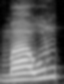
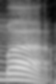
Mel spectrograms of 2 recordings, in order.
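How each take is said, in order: First: The word ends with an 'un' sound. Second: The word ends with a bare 'a' sound. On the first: The speaker calls it wrong. "তো ওটাকে জবর দিয়ে বলতে হবে" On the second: The speaker calls it right. "শুধু আপনার জবরও দরকার নেই, আপনি মা বলবেন"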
